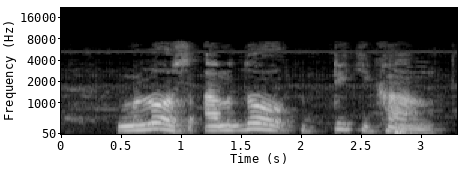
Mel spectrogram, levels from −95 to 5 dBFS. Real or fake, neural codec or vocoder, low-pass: real; none; 7.2 kHz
